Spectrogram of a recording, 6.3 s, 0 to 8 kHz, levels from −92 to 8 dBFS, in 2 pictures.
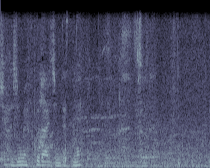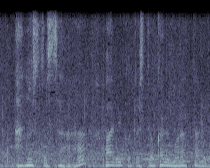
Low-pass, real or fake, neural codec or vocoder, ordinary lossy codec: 7.2 kHz; real; none; none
